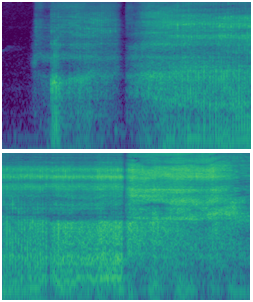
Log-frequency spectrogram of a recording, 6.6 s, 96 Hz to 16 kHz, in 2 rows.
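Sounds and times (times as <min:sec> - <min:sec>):
person imitating a man's rasping snore through nose and throat: 0:00.5 - 0:06.6.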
